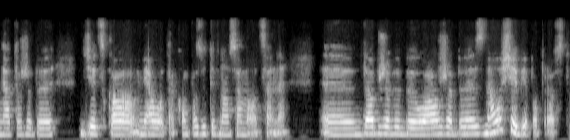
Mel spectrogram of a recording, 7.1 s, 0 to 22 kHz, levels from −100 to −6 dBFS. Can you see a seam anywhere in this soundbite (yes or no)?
no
